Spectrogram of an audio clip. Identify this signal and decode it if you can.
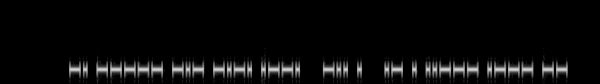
Morse code, heard as a keyed tone, about 36 wpm, 690 Hz. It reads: N0KCP DE AE2JM
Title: USA Callsign DE Callsign 35wpm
